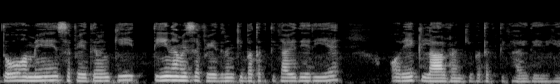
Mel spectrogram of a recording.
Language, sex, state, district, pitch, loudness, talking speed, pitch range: Hindi, female, Haryana, Rohtak, 165 Hz, -20 LUFS, 265 wpm, 150-180 Hz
